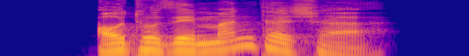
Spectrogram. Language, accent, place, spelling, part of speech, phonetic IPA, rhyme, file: German, Germany, Berlin, autosemantischer, adjective, [aʊ̯tozeˈmantɪʃɐ], -antɪʃɐ, De-autosemantischer.ogg
- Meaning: inflection of autosemantisch: 1. strong/mixed nominative masculine singular 2. strong genitive/dative feminine singular 3. strong genitive plural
